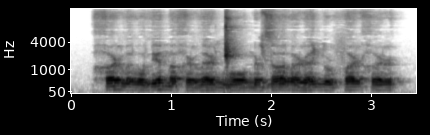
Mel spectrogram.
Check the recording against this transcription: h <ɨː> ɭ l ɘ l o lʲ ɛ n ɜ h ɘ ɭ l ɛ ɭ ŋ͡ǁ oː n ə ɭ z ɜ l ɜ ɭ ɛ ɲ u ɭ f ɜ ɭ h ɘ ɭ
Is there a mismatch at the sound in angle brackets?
yes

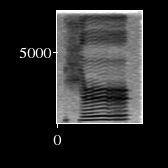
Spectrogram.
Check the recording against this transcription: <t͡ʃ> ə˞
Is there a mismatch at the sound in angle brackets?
yes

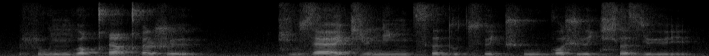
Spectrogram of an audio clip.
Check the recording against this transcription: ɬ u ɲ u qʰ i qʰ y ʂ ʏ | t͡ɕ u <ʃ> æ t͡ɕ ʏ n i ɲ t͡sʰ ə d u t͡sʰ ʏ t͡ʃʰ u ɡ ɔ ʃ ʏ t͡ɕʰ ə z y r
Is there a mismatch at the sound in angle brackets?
yes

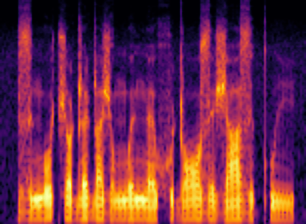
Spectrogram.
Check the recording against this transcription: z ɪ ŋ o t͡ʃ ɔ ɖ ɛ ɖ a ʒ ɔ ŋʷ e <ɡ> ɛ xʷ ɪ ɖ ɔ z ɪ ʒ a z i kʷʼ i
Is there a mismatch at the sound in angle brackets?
yes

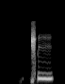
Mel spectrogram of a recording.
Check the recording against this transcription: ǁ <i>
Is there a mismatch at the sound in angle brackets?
no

